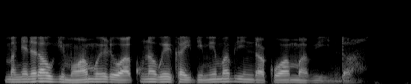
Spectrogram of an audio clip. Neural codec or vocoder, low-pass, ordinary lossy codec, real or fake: codec, 16 kHz, 0.8 kbps, ZipCodec; 3.6 kHz; none; fake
